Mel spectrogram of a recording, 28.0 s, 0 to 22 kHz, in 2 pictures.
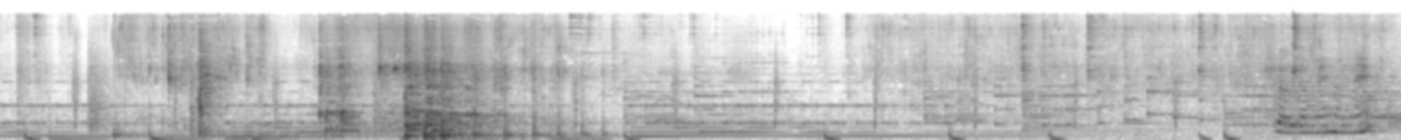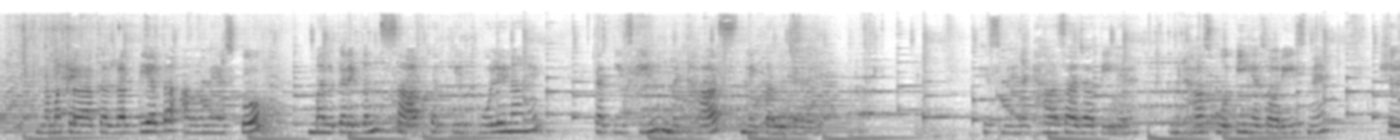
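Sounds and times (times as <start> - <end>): background music: 0.0 - 28.0
steel bowl knocking and clinking: 0.3 - 7.0, 8.2 - 14.9.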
